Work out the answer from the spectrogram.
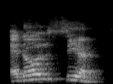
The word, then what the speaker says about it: adolescere: जो है वह है एडोलसियर, ADOLESCERE, एडोलसियर, इससे निकला हुआ है ये एडोलसियर। एडोलसियर, इसको हिंदी में अगर बात करेंगे, इसका उच्चारण कहेंगे तो उसे कहेंगे एडोलसियर।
